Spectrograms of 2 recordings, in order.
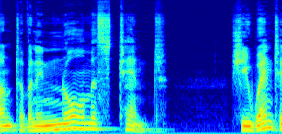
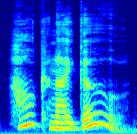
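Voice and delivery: put-on young girl voice; 10 semitones higher than usual. Daughter voiced higher.

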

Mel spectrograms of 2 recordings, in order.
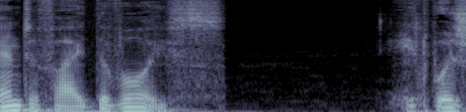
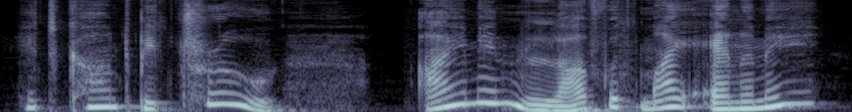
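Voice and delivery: high, disbelieving, starting near a whisper; high dismay, thin then fuller; distressed cry. A narrator's reading. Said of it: "cried Juliet".

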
